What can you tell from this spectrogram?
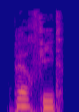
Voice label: "perfid", German; adjectives

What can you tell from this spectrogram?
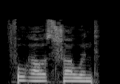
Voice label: "vorausschauend", German; adjectives

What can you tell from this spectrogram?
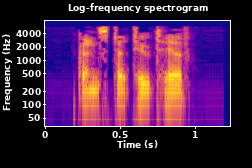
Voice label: "constitutive", English; adjectives

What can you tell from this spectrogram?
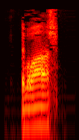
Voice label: "awash", English; adjectives

